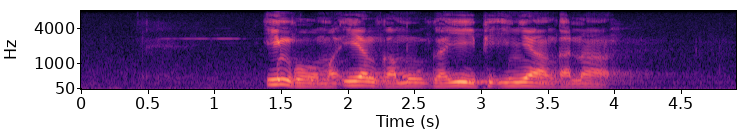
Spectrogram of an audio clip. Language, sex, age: South Ndebele, male, 23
